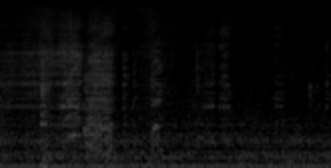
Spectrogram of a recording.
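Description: Near silence: room tone with a faint steady low hum and a few faint soft noises in the first second.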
